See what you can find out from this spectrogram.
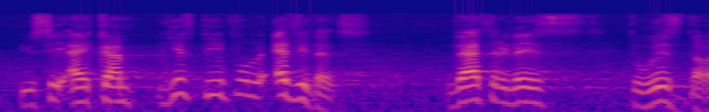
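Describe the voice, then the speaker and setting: Here a man talks at a moderate pace in a high pitch. His tone is dark and mellow, with lively intonation. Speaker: Islamic scholar. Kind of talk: lecture. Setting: conference session. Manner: measured, with frequent hesitations.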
